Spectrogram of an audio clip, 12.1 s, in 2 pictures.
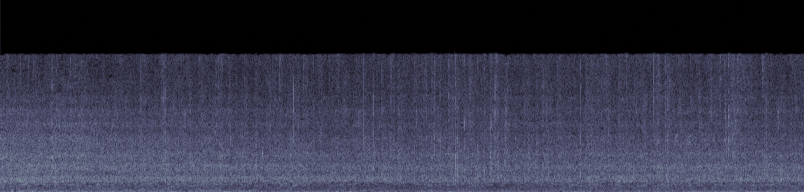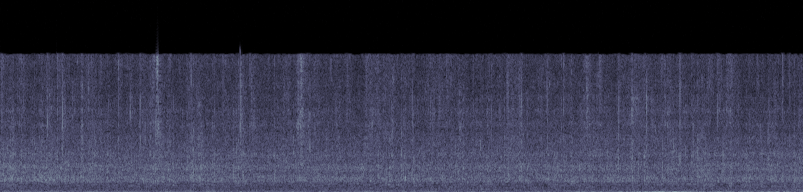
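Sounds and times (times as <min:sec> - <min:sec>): low rumble: 0:00.0 - 0:05.8
rain falling on street: 0:00.0 - 0:12.0.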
